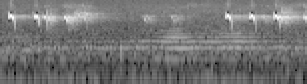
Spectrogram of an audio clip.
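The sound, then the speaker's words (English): A wild bird calls from the top of a tall pine tree in a series of sharp, high-pitched chirps: three quick notes, a brief pause with softer notes, then three more, over a faint steady background hum. “There's a wild bird here.”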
